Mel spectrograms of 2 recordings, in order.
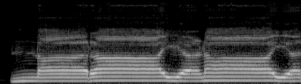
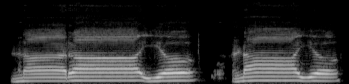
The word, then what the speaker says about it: नारायणाय: ओम नारायणाय नारायणा नारायणाय। य का ध्यान रखना है, कई बार हम य को साइलेंट कर देते हैं।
